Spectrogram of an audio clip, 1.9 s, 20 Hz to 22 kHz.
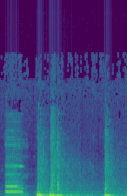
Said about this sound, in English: They haven't fired the long gun off yet. That one puts off a bang. But yeah, every hour on the hour, they started at 8 o'clock this morning.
